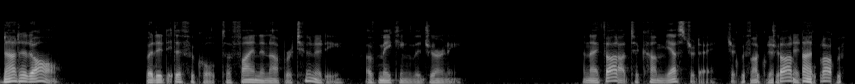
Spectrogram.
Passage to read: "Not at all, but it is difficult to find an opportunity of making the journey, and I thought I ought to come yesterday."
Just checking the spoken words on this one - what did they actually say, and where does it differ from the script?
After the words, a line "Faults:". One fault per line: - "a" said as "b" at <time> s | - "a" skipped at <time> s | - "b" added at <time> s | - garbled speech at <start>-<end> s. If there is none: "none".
"Not at all, but it difficult to find an opportunity of making the journey, and I thought ought to come yesterday." [garbled]
Faults:
- "is" skipped at 1.7 s
- "I" skipped at 6.2 s
- garbled speech at 7.3-8.5 s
